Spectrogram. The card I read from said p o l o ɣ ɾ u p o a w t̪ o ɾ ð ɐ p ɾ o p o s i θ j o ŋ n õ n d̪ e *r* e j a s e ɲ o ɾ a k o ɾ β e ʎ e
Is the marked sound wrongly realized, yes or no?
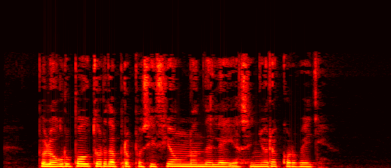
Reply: yes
